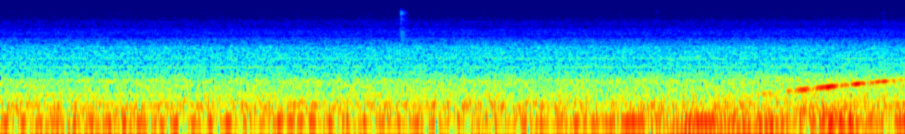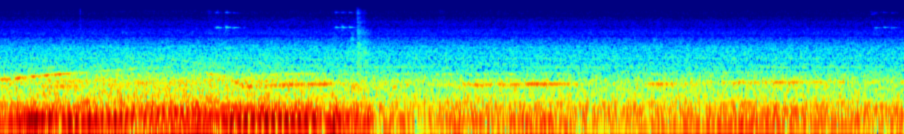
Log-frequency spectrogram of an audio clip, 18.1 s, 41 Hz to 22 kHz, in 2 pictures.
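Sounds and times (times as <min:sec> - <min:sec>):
bus drivetrain rumble: 0:00.0 - 0:18.0
rising whine: 0:06.4 - 0:18.0.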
